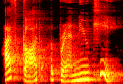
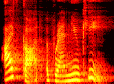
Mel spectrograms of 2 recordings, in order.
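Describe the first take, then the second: First: The key words are clearly stressed. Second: The same.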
